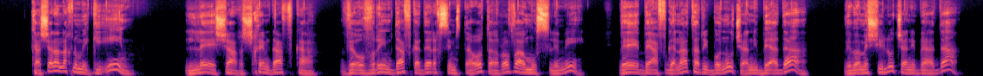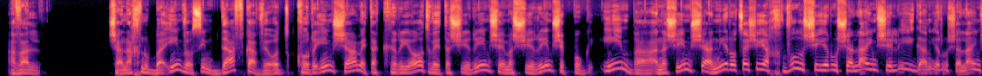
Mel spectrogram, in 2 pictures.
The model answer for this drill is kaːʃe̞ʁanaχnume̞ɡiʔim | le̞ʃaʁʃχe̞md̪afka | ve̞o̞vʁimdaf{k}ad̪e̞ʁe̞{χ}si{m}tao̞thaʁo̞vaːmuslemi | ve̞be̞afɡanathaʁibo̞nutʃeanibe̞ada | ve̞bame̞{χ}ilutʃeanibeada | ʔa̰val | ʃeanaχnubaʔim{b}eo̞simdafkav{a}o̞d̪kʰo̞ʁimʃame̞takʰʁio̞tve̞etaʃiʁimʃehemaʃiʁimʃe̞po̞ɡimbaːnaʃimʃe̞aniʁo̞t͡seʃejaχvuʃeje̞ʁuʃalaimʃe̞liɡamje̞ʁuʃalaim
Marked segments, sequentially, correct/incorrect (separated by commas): correct, correct, correct, incorrect, incorrect, incorrect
